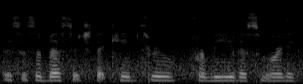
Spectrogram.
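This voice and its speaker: Raspy, whispery middle-aged woman with a cold. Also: lowish voice, little pitch movement, moderate pace, background noise. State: has a cold. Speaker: spiritual channeler. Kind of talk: slow, gentle spiritual talk to camera. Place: outdoors in woods. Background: faint outdoor ambience with a crow.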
